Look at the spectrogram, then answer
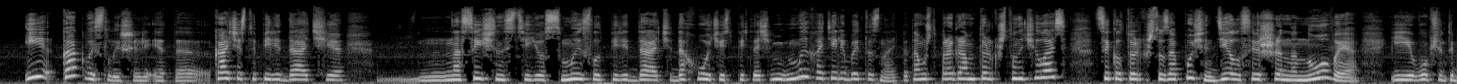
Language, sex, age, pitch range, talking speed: Russian, female, 50-69, 185-270 Hz, 140 wpm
